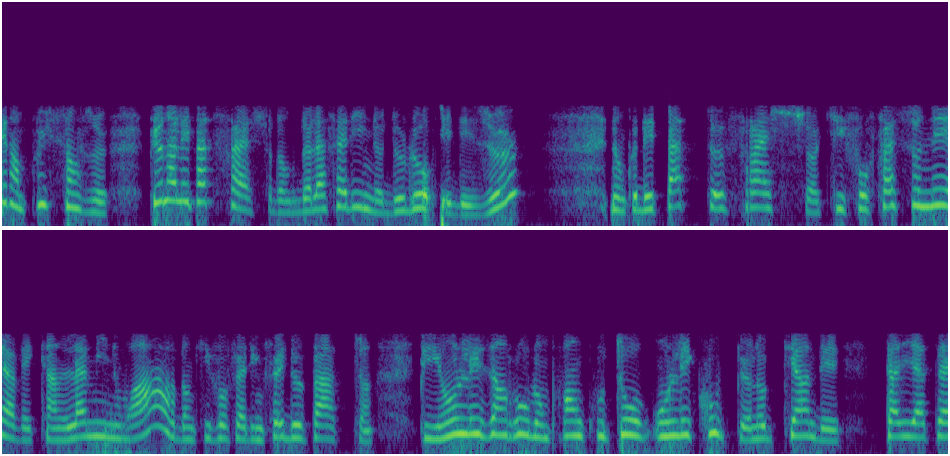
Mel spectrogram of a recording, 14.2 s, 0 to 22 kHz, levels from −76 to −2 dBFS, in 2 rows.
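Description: Throughout, the speech carries the buzzy, gravelly roughness of the GSM full-rate codec, consistent with 13 kbps coding: a vocal-tract model driven by sparse regular pulses. The band runs from 200 Hz to 3.5 kHz, so a spectrogram shows nothing above 3.5 kHz and smeared harmonics.

From 3.15 to 3.33 s and again from 7.86 to 8.07 s, GSM bit errors corrupt the decoder's filter, pitch and gain values. Each burst sounds like squawks, pops and gargling, and would appear as level spikes in the waveform and warped, blotchy frames on a spectrogram.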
